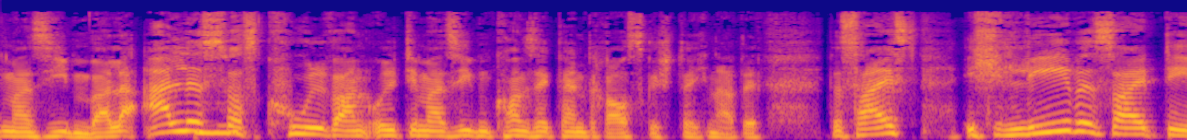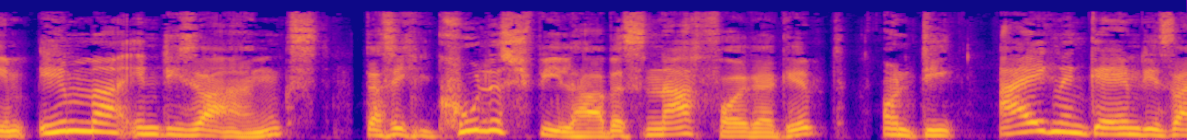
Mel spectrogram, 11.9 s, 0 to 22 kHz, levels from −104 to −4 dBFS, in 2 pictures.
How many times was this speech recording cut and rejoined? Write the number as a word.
two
